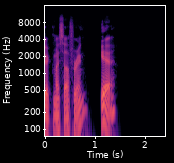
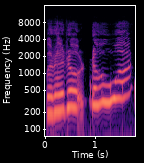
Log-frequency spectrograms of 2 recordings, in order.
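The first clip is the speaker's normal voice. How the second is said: much higher, slow squeaky falsetto; 4 dB louder, much slower than usual. Pretend. Joking to friend about brain overload, high squeak. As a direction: squeak it out like a cartoon.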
